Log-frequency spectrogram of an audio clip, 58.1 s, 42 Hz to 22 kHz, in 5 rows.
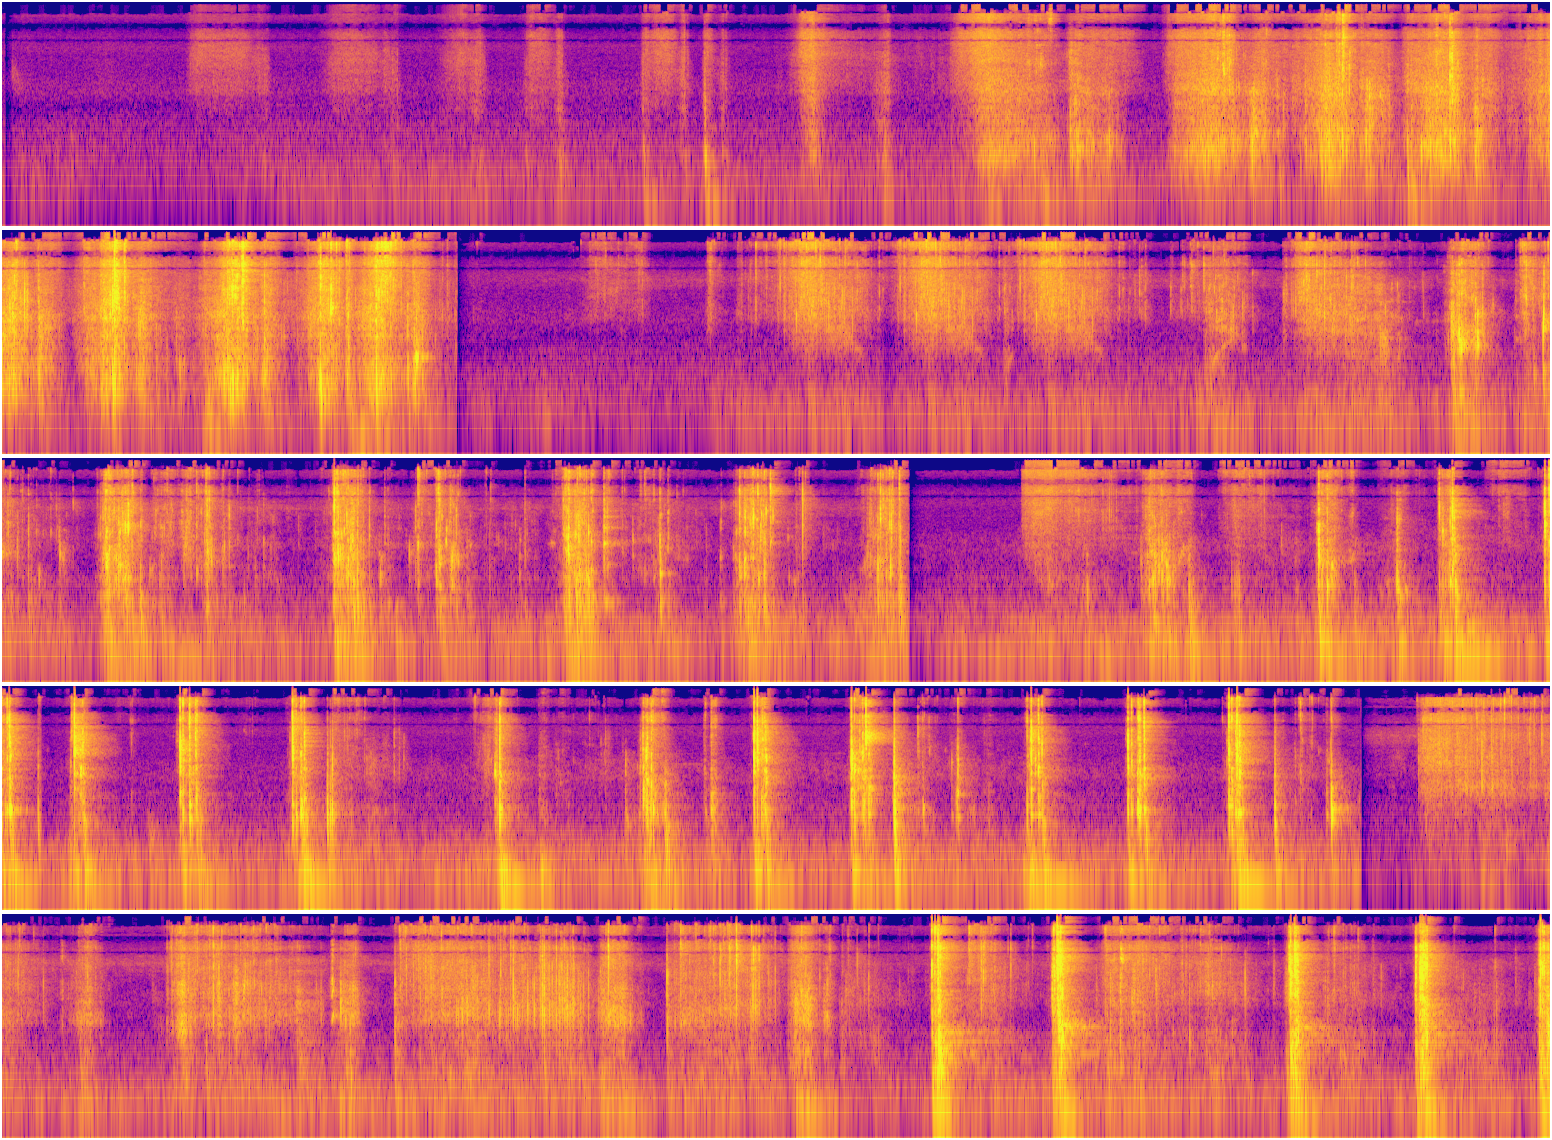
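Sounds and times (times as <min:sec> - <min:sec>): slime squishing with wet pops: 0:38.4 - 0:58.0.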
